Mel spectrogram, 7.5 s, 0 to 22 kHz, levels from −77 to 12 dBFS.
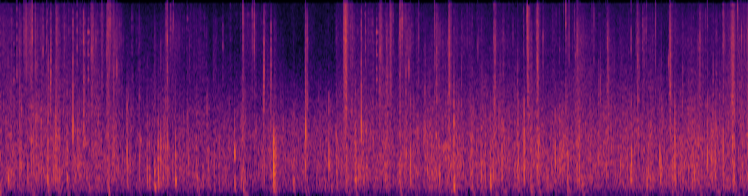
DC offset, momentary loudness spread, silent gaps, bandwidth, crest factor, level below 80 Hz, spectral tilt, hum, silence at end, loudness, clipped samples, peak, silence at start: under 0.1%; 6 LU; none; over 20 kHz; 26 dB; -56 dBFS; -1.5 dB/octave; none; 0 s; -23 LUFS; under 0.1%; 0 dBFS; 0 s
